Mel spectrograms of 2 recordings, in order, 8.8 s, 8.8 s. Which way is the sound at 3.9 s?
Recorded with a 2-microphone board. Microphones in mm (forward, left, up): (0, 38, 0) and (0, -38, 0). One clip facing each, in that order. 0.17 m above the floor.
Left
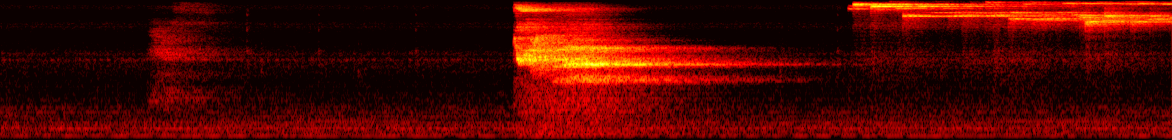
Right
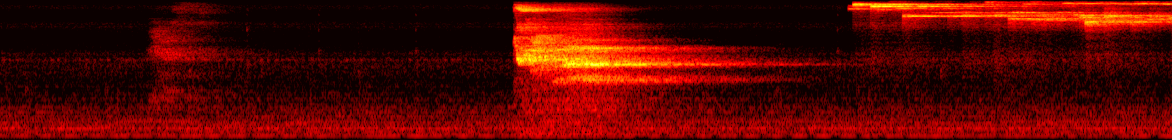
5° right (ahead or behind).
